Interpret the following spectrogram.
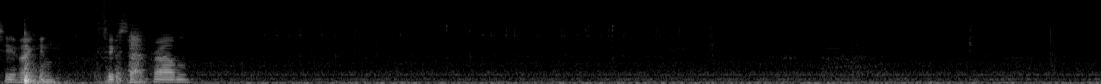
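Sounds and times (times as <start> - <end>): rapid rhythmic scratching: 2.6 - 6.8.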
